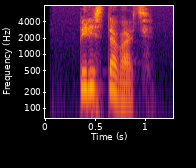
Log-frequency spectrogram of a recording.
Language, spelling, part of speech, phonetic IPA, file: Russian, переставать, verb, [pʲɪrʲɪstɐˈvatʲ], Ru-переставать.ogg
- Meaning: to stop, to cease, to quit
